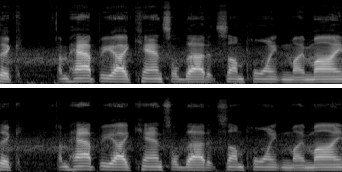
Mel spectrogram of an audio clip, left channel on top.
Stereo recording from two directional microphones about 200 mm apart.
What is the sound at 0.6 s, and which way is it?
Speech, 20° left (ahead or behind).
